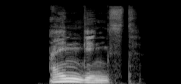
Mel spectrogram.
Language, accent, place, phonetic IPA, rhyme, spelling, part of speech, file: German, Germany, Berlin, [ˈaɪ̯nˌɡɪŋst], -aɪ̯nɡɪŋst, eingingst, verb, De-eingingst.ogg
- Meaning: second-person singular dependent preterite of eingehen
